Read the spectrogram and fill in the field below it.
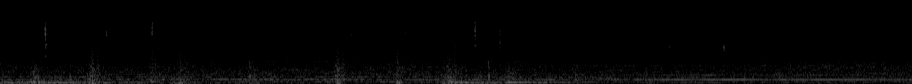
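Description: A rope whirs through the air.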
